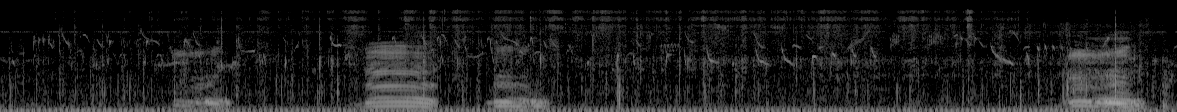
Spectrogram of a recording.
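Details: Herd of tame cattle returning to the shed in a village, calling each other. Several short, arched moos spaced through the recording over a steady low hum, with scattered bird chirps.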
